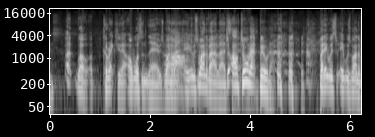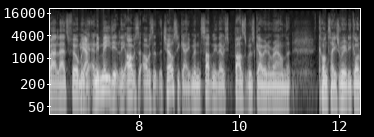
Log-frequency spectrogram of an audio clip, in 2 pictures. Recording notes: Live at the Albany for a crisis show special.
